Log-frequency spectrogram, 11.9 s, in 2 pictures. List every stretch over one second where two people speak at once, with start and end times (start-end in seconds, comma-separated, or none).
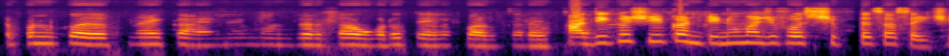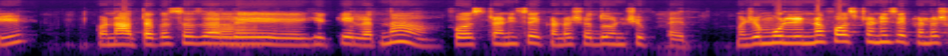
none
